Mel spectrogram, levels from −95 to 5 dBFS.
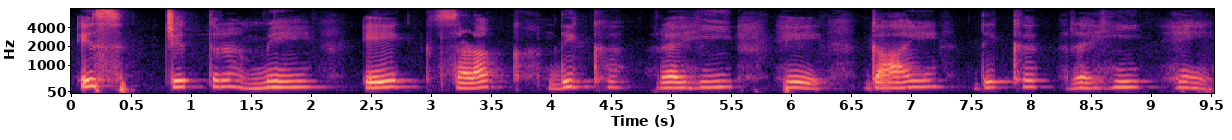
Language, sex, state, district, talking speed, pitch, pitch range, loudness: Hindi, female, Madhya Pradesh, Bhopal, 75 wpm, 215 Hz, 195-225 Hz, -19 LUFS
